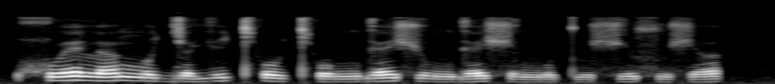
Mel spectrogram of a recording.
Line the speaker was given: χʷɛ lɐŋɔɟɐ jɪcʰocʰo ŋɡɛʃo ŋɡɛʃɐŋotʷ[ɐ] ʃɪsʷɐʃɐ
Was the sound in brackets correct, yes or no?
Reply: yes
